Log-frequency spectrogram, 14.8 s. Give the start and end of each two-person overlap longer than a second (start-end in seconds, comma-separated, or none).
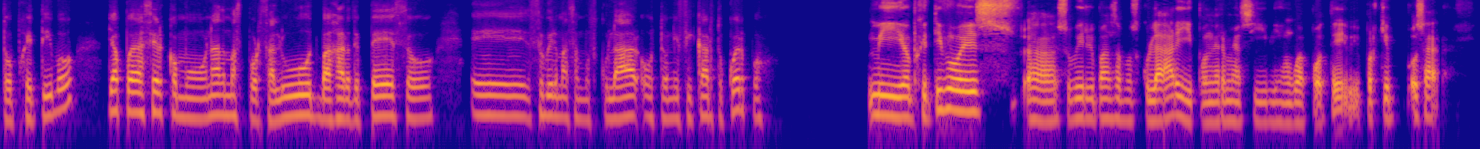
none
